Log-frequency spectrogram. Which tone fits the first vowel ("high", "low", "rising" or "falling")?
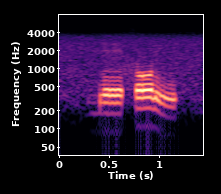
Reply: low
